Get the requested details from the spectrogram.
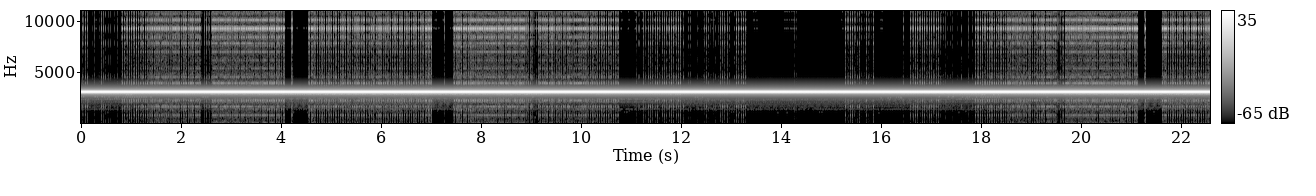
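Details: Simulated tinnitus: a steady, piercing high-pitched ear-ringing tone held throughout.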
